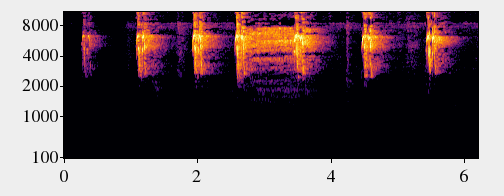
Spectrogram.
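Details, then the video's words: Song of a long-tailed shrike kept as a fighting bird: scattered harsh, scratchy high chirps and a longer rasping buzz, delivered in uneven bursts about once a second. "Spek petarung Burung cendet asli gacor"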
